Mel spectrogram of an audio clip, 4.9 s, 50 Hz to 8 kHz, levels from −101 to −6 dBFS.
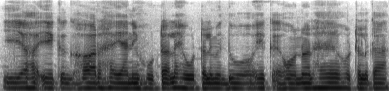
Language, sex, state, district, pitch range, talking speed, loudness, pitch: Hindi, male, Punjab, Kapurthala, 115-125 Hz, 185 wpm, -17 LUFS, 120 Hz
